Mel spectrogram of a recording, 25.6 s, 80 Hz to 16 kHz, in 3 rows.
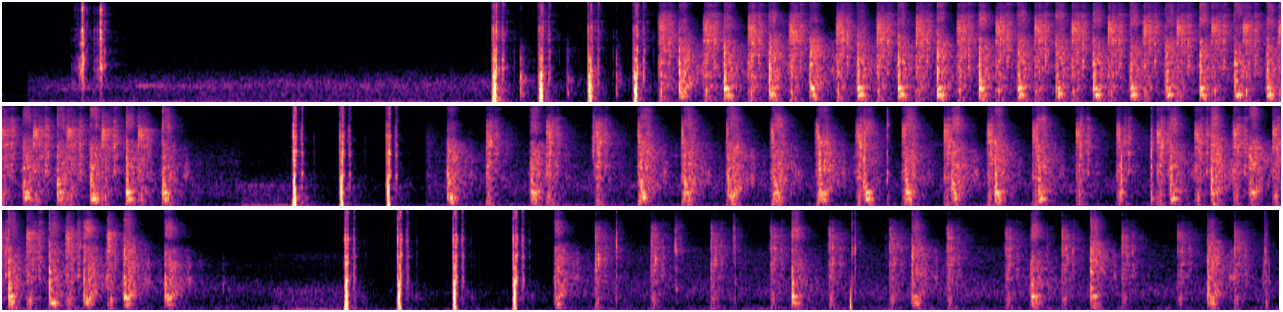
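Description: Rapid bursts of shots from a WE XDM 4.5 pistol, sharp clicking reports in quick strings with brief pauses between volleys, close and loud with no talking.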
